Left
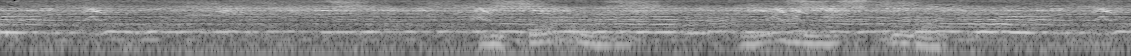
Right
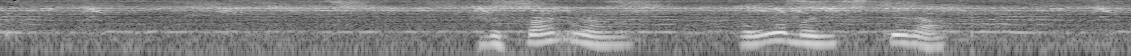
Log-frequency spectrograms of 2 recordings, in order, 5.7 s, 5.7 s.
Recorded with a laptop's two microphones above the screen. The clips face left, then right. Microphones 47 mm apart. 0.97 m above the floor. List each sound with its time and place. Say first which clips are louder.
0.0 s an insect: left 5 dB; 40° left (ahead or behind)
2.4 s a woman speaking: right 3 dB; 75° right (ahead or behind)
